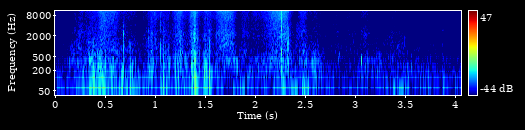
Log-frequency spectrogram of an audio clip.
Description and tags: Tying handkerchief 1
Tying a handkerchief.
tying, rope, knot, handkerchief, tie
